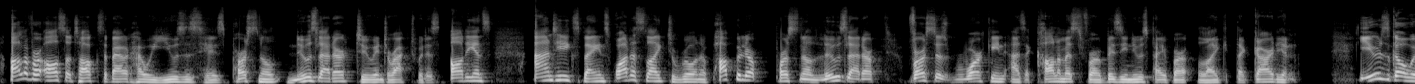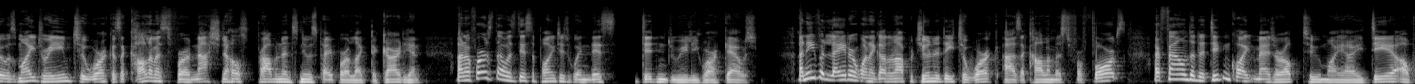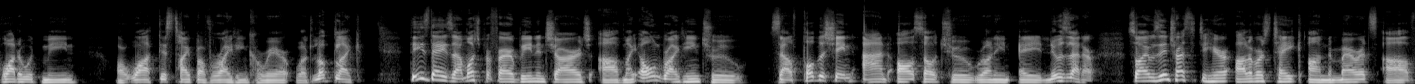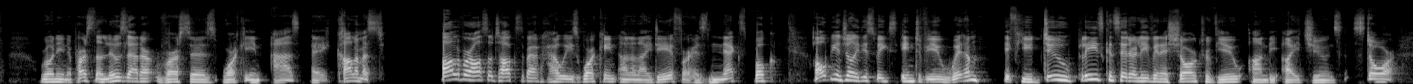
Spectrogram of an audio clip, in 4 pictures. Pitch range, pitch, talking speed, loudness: 110-150 Hz, 125 Hz, 200 wpm, -18 LUFS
